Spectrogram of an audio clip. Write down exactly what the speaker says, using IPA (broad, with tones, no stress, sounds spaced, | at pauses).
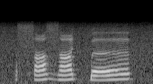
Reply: sˤ ɪ˩˥ zˤ i˩˥ k͡p ɜ˩˥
